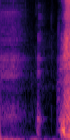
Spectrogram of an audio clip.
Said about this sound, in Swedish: Ja! Prosit! Ja, jag är så jävla allergisk vet du. Vad är det du är allergisk mot? Dig. Mm. Nej, alltså. pollen. Gräs tror jag det är.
